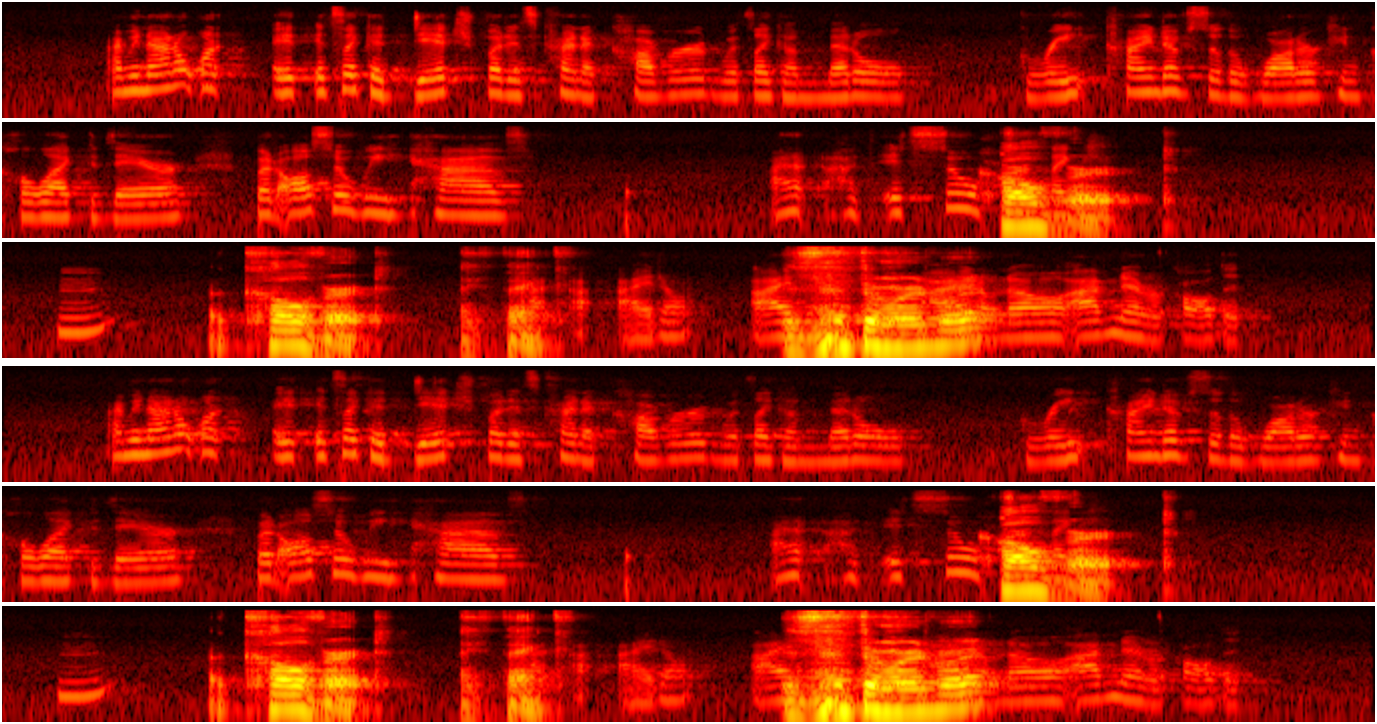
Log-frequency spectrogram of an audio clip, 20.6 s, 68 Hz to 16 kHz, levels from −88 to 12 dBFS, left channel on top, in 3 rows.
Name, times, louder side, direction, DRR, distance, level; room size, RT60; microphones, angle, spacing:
voice 1, 0.5-1.1 1.4-4.5 5.1-9.5 10.7-12.2 14.0-14.3 16.3-17.2 17.5-18.0 18.3-19.9, left 3 dB, 75° left, 9 dB, 2.0 m, -38 dB
voice 2, 11.9-12.4 14.8-15.6 16.0-16.4 17.6-18.7, right 2 dB, 25° right, 13 dB, 0.8 m, -21 dB
22.0 x 18.0 x 3.0 m, 0.36 s
head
